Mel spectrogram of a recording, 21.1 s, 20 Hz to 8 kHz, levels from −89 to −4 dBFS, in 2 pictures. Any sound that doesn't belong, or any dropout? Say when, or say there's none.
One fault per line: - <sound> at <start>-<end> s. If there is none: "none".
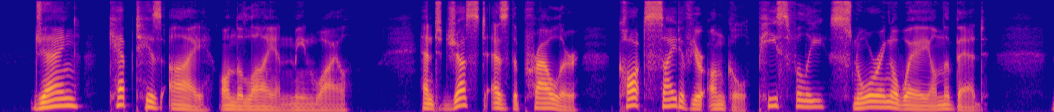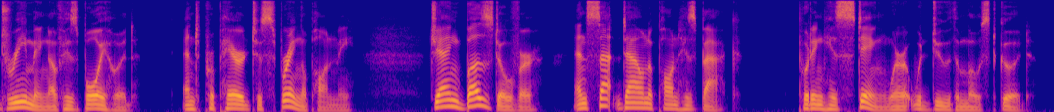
none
